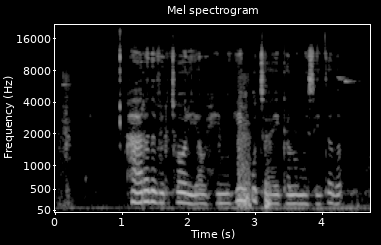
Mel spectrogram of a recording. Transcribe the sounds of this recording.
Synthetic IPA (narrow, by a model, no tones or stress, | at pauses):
qɑːɾɐðɐvɪkt̪ʰɔːɾɪjɐwɑħɑjmʊɦiːmʊt̪ʰɐɦɛjkʰɐlʊmɛsɛjt̪ʰɐðɐ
